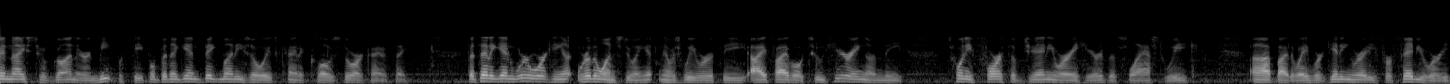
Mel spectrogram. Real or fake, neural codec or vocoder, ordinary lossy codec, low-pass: real; none; AAC, 32 kbps; 3.6 kHz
